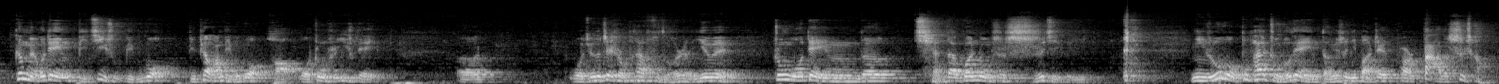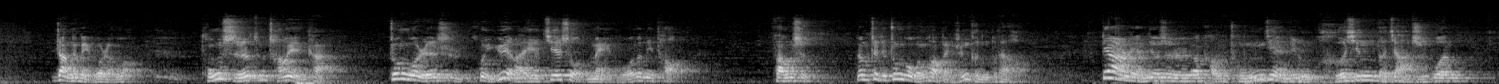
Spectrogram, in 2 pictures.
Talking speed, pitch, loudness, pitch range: 270 characters per minute, 155 Hz, -16 LUFS, 130-185 Hz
